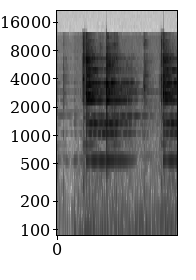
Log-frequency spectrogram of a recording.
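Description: A small chapel bell in a brick bell gable, struck twice about half a second apart, each stroke ringing on and slowly fading.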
